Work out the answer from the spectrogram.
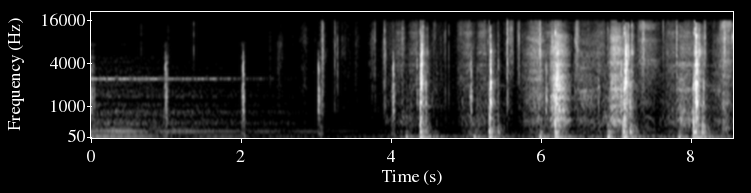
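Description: Ambient music fading out, with a clock ticking once a second. From about four seconds in, a run of irregular soft knocks and thumps from the puppets moving on the stage bed.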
